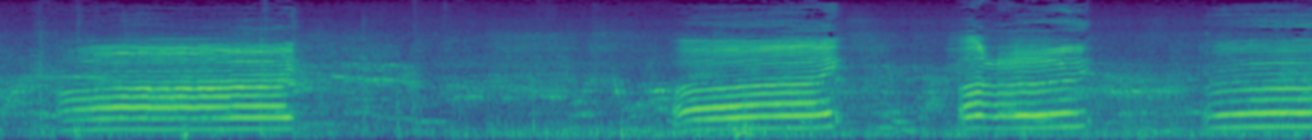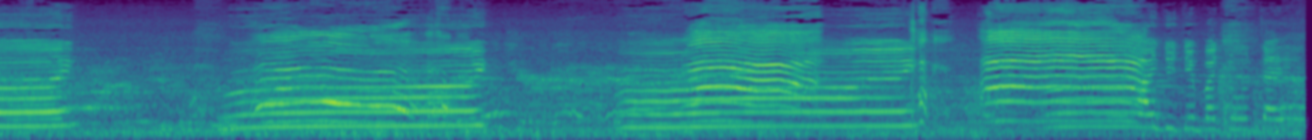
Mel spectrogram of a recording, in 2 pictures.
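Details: Baby crying: repeated long, high-pitched wailing cries separated by short gasps for breath.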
